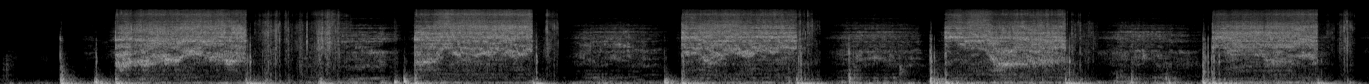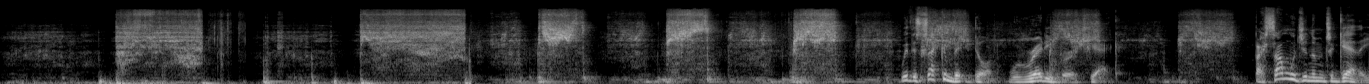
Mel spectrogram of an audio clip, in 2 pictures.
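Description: A hand plane shaves wood in long, rasping strokes.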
